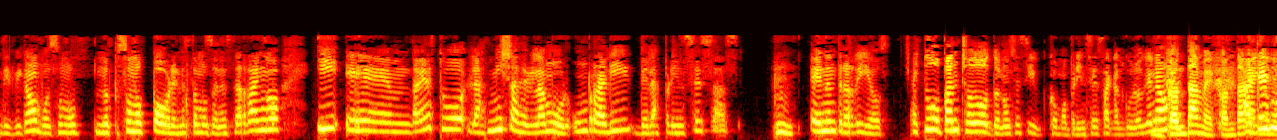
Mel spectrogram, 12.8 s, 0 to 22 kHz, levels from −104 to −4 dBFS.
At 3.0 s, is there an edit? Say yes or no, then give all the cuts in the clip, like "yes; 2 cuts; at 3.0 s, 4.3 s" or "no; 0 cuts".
no; 2 cuts; at 9.0 s, 11.7 s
